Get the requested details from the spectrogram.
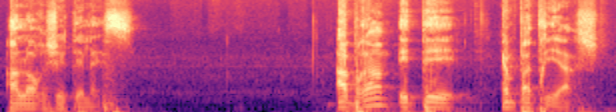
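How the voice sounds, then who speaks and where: A Portuguese-speaking pastor in middle age talks about mentoring at church, very animated yet slow, his lowish voice slightly rough. He preaches earnestly and sometimes gropes for words.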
